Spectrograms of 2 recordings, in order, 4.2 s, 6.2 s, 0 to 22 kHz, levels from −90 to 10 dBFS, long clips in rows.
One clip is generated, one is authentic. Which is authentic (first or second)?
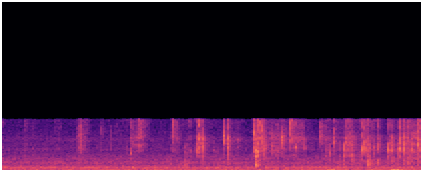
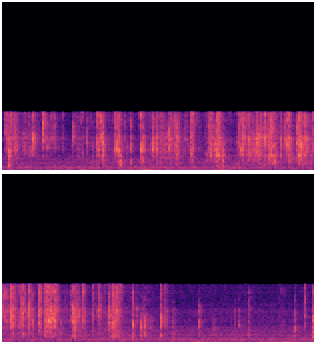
second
